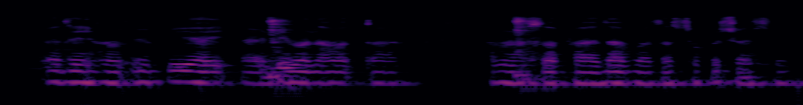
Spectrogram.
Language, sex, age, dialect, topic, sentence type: Maithili, male, 18-24, Southern/Standard, banking, question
